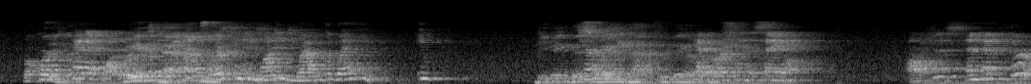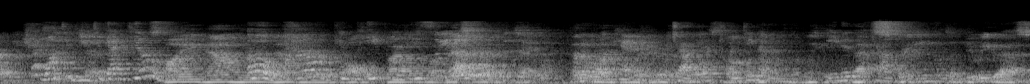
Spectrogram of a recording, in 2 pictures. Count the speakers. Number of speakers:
3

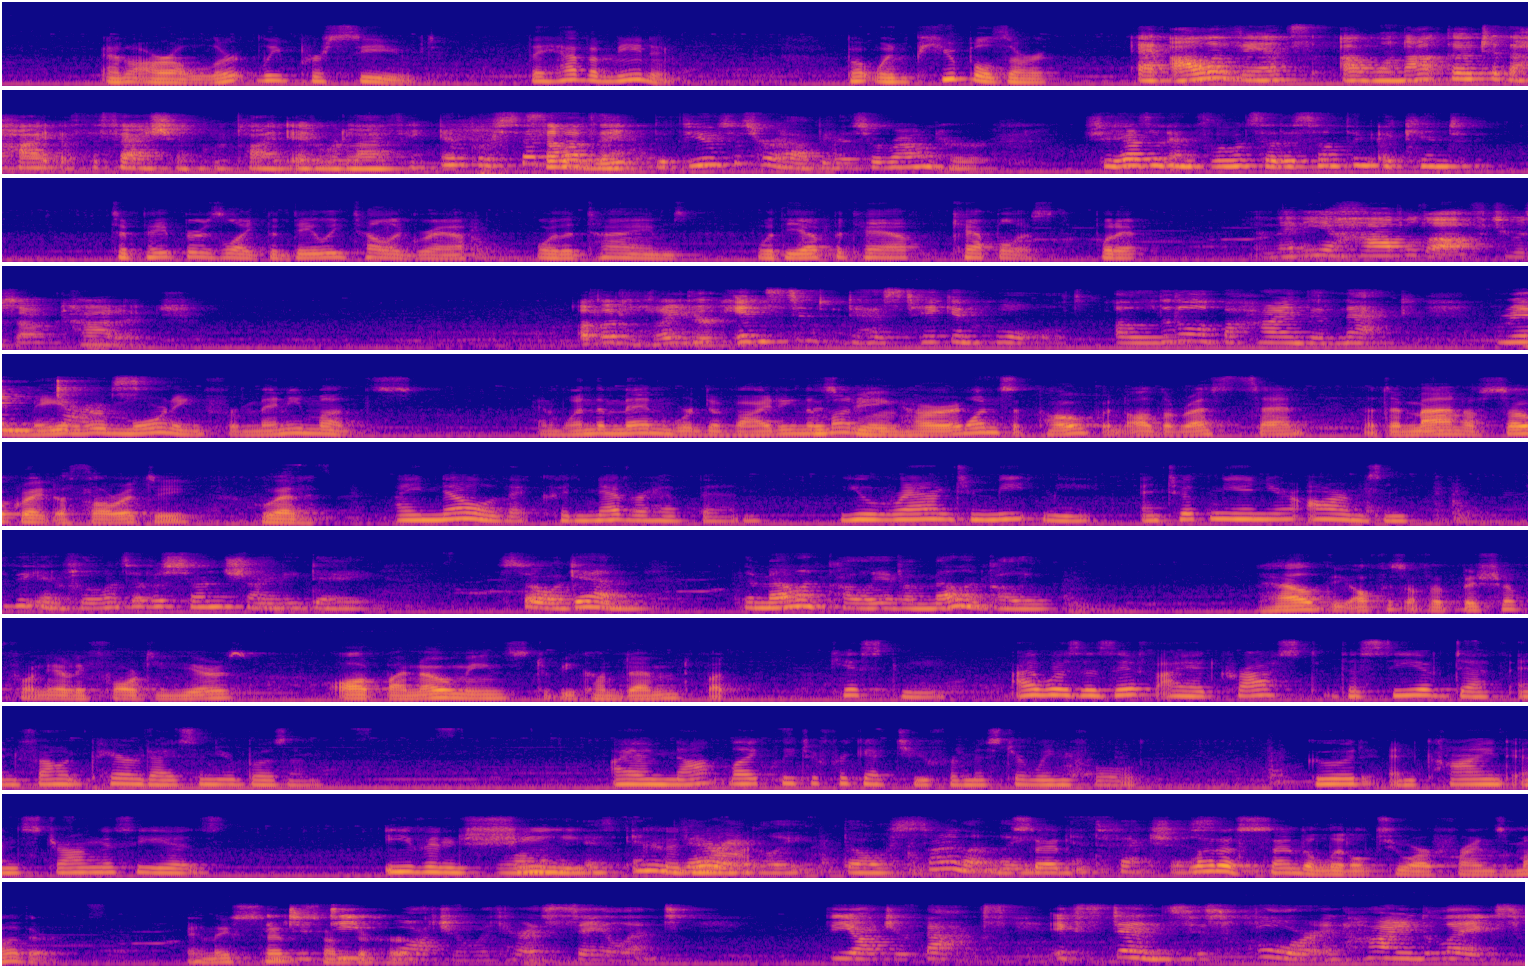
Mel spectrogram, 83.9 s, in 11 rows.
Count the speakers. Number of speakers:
9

